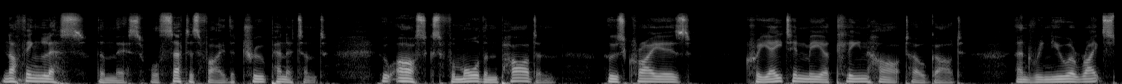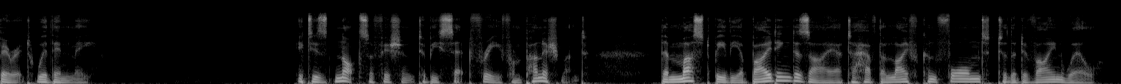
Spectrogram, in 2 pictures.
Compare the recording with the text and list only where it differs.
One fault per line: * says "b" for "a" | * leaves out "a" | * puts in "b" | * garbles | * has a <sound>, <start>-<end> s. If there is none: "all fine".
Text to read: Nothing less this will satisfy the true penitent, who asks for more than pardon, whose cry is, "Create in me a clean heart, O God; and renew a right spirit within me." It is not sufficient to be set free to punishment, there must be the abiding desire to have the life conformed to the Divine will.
* puts in "than"
* says "from" for "to"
